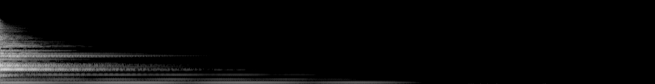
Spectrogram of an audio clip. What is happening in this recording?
Gong - percussion 11 02
Gong from a collection of various sized gongs
Studio Recording
Rode NT1000
AKG C1000s
Clock Audio C 009E-RF Boundary Microphone
Reaper DAW
bell, temple, metallic, hit, steel, percussive, metal, iron, drum, gong, percussion, ting, ring, chinese, clang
